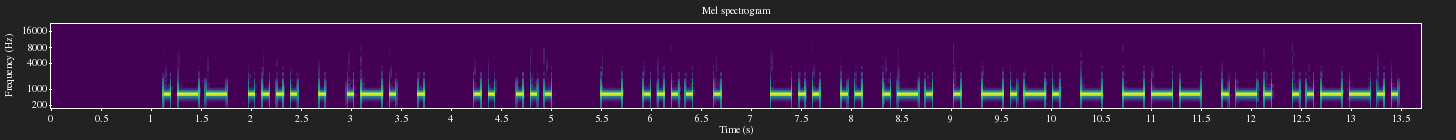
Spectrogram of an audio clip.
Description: Morse code, heard as a keyed tone, about 17 wpm, 700 Hz. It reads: WHERE IS THE DIRECTOR?
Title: Sentences from Top 1300 Words 17wpm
